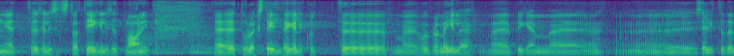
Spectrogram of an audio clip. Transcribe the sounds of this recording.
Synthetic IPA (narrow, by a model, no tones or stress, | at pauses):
nie̞t̪ːse̞lːise̞d̪̥st̪rɑt̪ːe̞ːɡilise̞d̪̥̚plɑːnʲid̪̥ | t̪ːule̞kst̪e̞jlt̪e̞ɡ̥e̞likult̪ | vɯjbo̞lːɑme̞jlepiɡ̥e̞m | se̞lʲɡ̥it̪ˑːɑd̪̥ɑ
